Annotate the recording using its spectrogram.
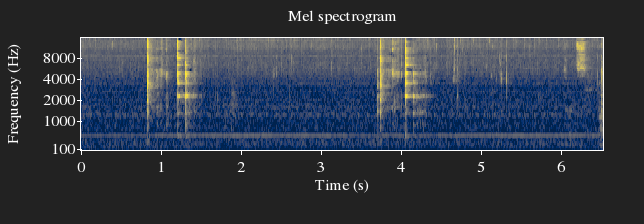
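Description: Metal spoon clinking against a ceramic slow-cooker crock while ladling pan juices over a pork shoulder: two pairs of clinks, about a second in and about four seconds in.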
